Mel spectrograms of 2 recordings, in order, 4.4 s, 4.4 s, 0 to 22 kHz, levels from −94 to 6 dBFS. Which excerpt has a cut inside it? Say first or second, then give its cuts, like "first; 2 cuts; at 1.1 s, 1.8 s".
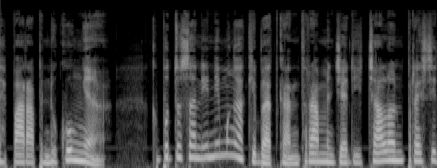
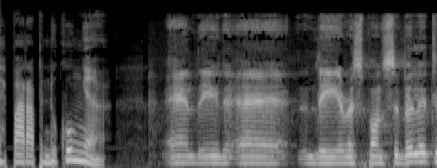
second; 1 cut; at 1.5 s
